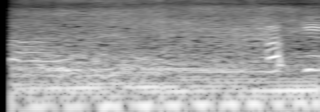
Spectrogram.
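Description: Mercedes-Benz Citaro city bus's engine running with a steady low hum as it comes along the road, with a car driving past.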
